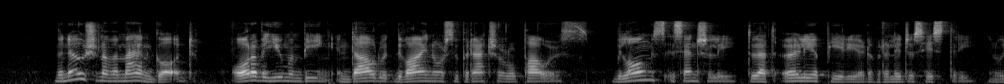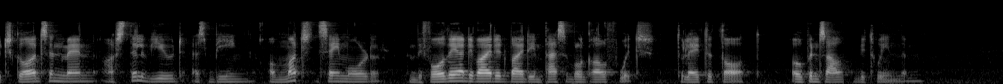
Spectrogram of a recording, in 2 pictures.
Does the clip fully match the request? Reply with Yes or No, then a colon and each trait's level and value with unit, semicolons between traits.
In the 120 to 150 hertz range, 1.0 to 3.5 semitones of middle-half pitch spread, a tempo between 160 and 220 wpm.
No: low, 135 Hz; average, 4.0 semitones; average, 175 wpm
